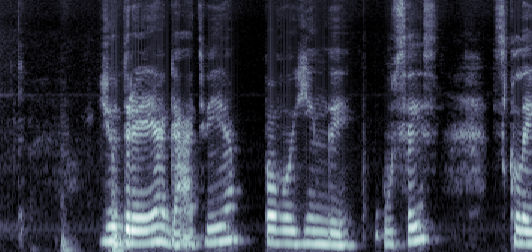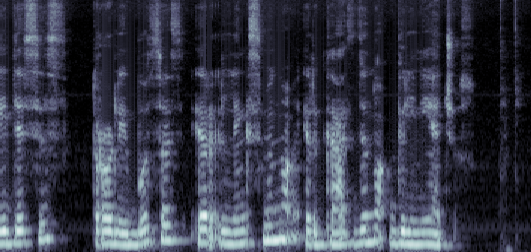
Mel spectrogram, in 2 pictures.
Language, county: Lithuanian, Kaunas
